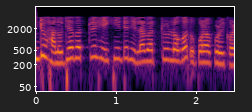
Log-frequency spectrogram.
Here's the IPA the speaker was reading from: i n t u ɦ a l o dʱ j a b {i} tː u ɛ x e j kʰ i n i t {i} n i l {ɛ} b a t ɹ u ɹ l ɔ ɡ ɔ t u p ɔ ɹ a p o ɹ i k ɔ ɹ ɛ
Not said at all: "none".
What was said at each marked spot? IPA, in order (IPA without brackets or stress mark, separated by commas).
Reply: a, ɛ, a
